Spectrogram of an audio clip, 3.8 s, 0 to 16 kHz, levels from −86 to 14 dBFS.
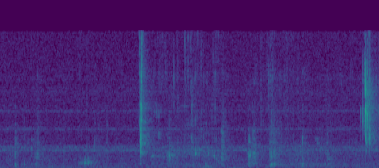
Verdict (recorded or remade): recorded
